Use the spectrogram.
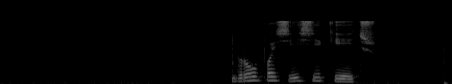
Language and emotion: Russian, neutral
